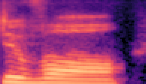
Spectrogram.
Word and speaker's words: Duval: It's spelled it's pronounced Duval.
